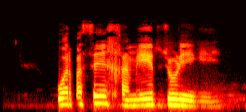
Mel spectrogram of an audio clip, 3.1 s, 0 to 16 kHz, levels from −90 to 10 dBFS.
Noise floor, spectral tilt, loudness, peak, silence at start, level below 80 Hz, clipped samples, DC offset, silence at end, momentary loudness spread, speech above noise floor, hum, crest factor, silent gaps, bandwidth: -63 dBFS; -7 dB/octave; -13 LUFS; 0 dBFS; 0.75 s; -52 dBFS; under 0.1%; under 0.1%; 0.35 s; 7 LU; 51 dB; none; 14 dB; none; 8 kHz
